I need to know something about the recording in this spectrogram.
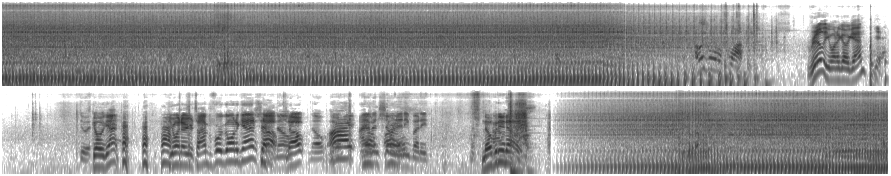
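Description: An engine idles loudly close by.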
